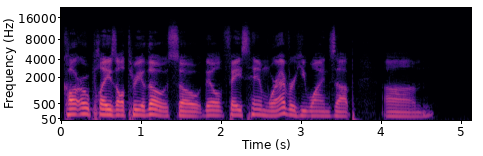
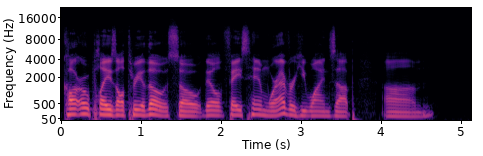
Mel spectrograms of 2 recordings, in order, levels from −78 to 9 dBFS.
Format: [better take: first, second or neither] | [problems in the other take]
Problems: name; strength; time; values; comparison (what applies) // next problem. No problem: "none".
second | garbled, watery; slightly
